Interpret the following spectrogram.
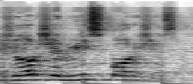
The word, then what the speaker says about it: Jorge Luis Borges: Isso aqui me lembrou de lo que falava o escritor argentino Jorge Luis Borges, né? Em português se pronunciaria Jorge Luis Borges.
